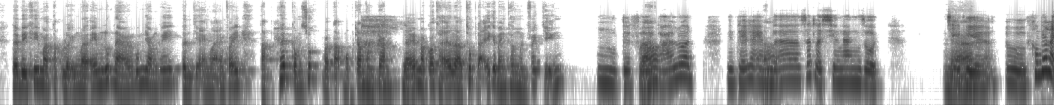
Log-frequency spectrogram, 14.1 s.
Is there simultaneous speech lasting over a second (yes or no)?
no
